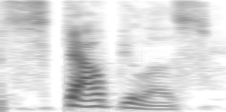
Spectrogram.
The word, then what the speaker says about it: scapula: Your shoulder blades are your scapulas. Think of the word scalpel. Think of the word scalpel. Take out the L to scal. That way it's just scapula. Scapula. Or spatula. Scapula. It rhymes with spatula.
